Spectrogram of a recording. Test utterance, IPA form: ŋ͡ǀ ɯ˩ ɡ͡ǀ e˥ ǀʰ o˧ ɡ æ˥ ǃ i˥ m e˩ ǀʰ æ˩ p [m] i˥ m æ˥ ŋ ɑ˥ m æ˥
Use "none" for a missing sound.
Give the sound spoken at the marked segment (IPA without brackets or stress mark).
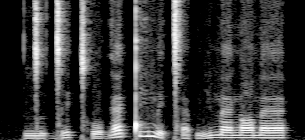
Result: m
